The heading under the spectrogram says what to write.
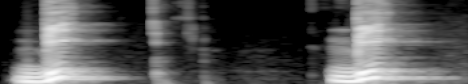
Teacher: Donc, vous prononcez bi avec Hamza soukoun. Pareil, on bloque les cordes vocales.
